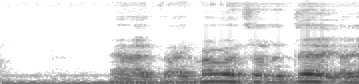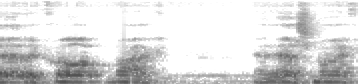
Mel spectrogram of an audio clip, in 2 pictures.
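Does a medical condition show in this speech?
Yes: Parkinson's disease; loses track of thoughts.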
